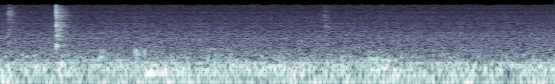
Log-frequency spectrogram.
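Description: Quiet handling of a small plastic pot as it is painted with a paintbrush: one sharp tick about half a second in and a fainter one later, over a steady low hum.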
